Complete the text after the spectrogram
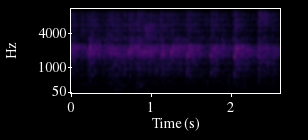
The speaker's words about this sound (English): All right, guys, if you would, give me another round of applause for these amazing seniors and for our awesome youth.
